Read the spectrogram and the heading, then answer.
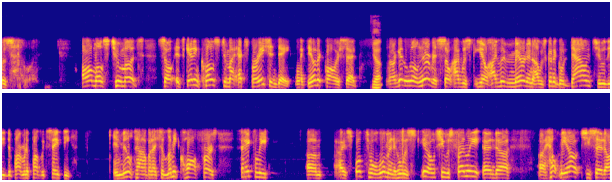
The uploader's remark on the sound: More phone calls on energy. Take more calls!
